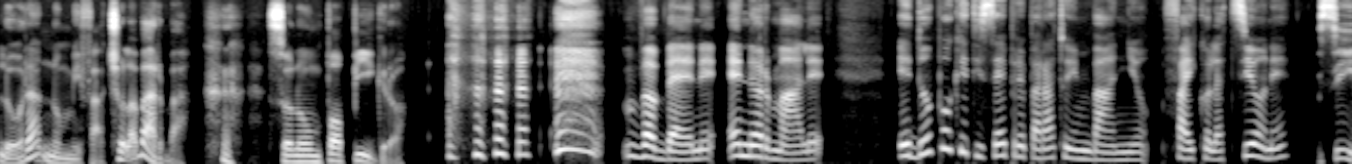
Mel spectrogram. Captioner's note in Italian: risate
